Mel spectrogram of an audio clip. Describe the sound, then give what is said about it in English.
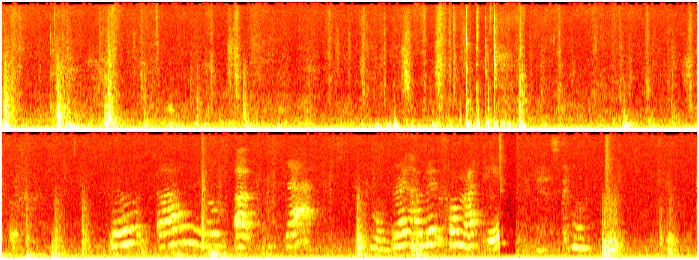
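A small door is opened and shut repeatedly, giving sharp wooden clunks and knocks at an uneven pace, while a young child babbles and vocalizes partway through. “No, don't shut the door because Daddy's shirt's there.”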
